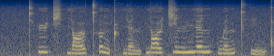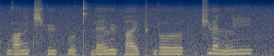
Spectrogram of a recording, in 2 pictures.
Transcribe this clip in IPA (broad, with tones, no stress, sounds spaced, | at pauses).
t̪ʰ y˥ t͡ɕʰ j ɑ˧˥ ʊ̯ t̪ʰ ɤ˥˩ ŋ pʰ j ɛ̰˨˩ n p j ɑ˥ ʊ̯ t͡ɕ i˥ n m j ɛ˥ n p w ə˧˥ n t̪ʰ ḭ˨˩ ŋ pʰ w ɑ˧˥ ŋ t͡ɕʰ y˧˥ p ṵ˨˩ t̪ʰ ɥ ɛ˧˥ l y˥˩ p a˧˥ ɪ̯ pʰ j o˥ ʊ̯ | t͡ɕ ɥ ɛ˥˩ n l i˥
